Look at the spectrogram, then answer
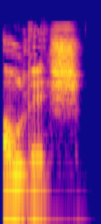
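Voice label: "oldish", British English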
